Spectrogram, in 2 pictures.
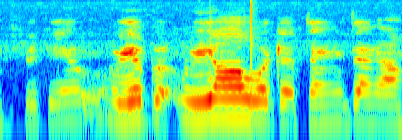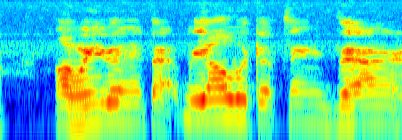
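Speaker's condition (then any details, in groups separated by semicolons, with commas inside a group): Cerebral palsy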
